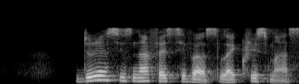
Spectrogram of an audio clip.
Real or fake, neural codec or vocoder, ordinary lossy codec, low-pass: fake; codec, 16 kHz, 2 kbps, FunCodec, trained on Chinese and English, 25 frames a second; none; 5.4 kHz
